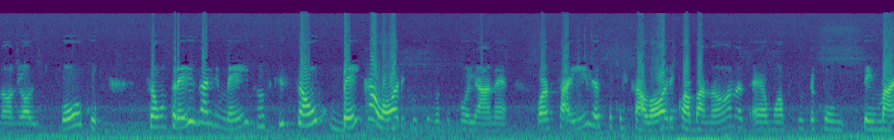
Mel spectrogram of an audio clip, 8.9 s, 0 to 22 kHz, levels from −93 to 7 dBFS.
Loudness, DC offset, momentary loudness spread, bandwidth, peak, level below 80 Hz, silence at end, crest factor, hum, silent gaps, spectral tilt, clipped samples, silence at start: -22 LUFS; under 0.1%; 14 LU; 16 kHz; -8 dBFS; -40 dBFS; 0 s; 16 dB; none; none; -3 dB/octave; under 0.1%; 0 s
